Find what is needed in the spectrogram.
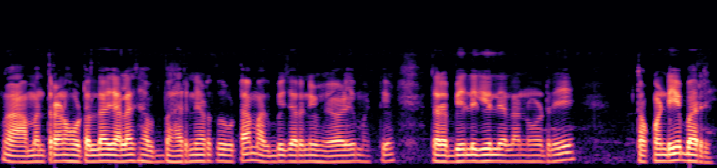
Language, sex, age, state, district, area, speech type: Kannada, male, 18-30, Karnataka, Bidar, urban, spontaneous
